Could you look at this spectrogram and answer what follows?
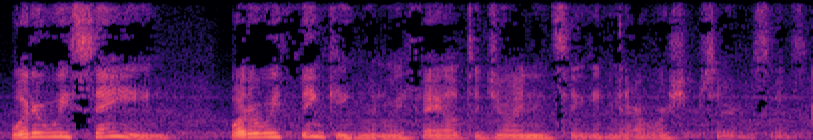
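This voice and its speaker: A man's voice: medium pitch, moderate pace, gravelly, noisy background. A man reading a church talk aloud and chatting casually about it, breaking into jokes and laughter between passages.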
